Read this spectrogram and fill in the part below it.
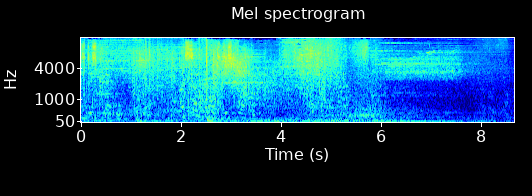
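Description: A huge crystal structure bursts apart with a deep, roaring blast.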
